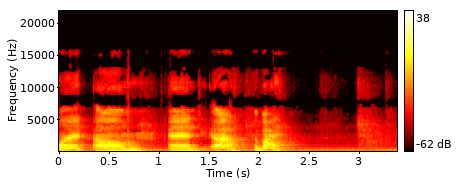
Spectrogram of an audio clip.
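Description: A young boy speaks excitedly close by.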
